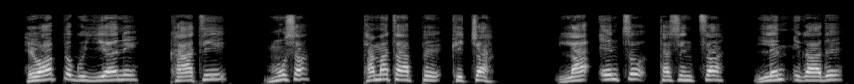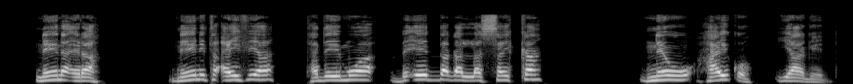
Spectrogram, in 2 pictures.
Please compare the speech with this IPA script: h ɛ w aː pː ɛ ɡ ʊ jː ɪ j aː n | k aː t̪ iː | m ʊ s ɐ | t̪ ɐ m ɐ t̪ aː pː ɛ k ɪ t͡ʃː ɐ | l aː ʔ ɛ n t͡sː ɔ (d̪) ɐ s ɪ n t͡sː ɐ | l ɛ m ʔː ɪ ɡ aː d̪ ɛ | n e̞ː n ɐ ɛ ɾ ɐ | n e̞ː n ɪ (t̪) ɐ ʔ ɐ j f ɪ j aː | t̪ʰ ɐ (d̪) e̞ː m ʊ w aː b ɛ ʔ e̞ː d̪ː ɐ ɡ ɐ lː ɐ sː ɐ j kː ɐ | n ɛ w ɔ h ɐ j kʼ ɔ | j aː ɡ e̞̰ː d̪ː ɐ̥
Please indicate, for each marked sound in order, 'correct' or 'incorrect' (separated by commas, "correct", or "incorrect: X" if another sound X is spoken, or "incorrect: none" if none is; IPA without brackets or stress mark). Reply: incorrect: t̪, correct, correct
